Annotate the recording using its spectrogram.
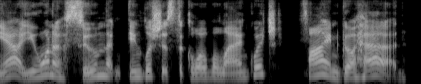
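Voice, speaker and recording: With lively intonation and a moderate pace, a woman of medium pitch speaks in a plain, everyday voice, the sound dry and close with no echo. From grew up overseas, born in Pennsylvania. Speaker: business owner in translation services. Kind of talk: interview conversation.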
